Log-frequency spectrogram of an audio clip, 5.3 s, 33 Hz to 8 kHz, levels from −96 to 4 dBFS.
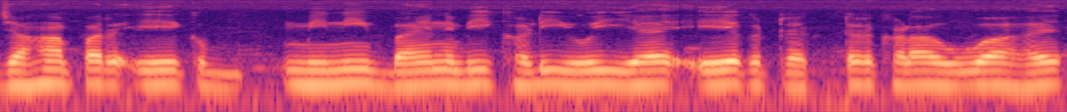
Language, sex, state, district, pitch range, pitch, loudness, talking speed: Hindi, male, Madhya Pradesh, Katni, 125-130 Hz, 125 Hz, -14 LUFS, 155 wpm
